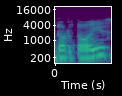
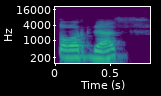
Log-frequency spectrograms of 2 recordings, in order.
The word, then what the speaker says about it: tortoise: Ya, ini bacanya bukan tortoise tapi a tortoise walks very slowly. Tortoise ya bacanya.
